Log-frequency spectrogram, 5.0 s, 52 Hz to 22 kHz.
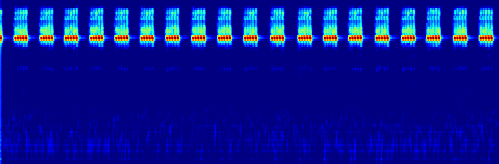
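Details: Chirping crickets in the night, recorded live with no looping on a Sony PCM D100 field recorder; crisp, shrill pulses repeat evenly about four per second against quiet.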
